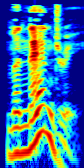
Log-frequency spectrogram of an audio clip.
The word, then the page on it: monandry: British English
